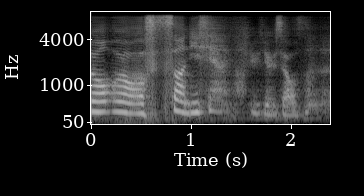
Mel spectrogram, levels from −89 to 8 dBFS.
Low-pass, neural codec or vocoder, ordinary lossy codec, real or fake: 7.2 kHz; codec, 16 kHz, 0.3 kbps, FocalCodec; none; fake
